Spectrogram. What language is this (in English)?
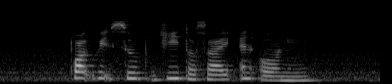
English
